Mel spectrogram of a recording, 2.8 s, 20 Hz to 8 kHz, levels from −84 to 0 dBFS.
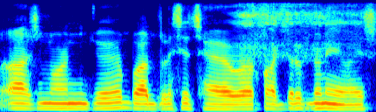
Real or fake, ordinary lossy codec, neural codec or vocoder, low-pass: fake; none; codec, 16 kHz, 2 kbps, X-Codec, HuBERT features, trained on balanced general audio; 7.2 kHz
